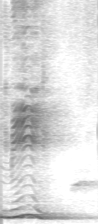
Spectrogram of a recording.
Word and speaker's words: knee: The letter K is silent in the word key, knee.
